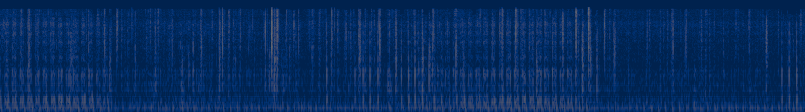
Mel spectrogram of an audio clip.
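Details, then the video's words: A cozy fireside scene: a sleeping cat keeps up a soft, low purr that surges and fades with its breathing, while fire crackles and occasional sharp pops sound over it. "Cute Purring Cat at a Crackling Fireplace"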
